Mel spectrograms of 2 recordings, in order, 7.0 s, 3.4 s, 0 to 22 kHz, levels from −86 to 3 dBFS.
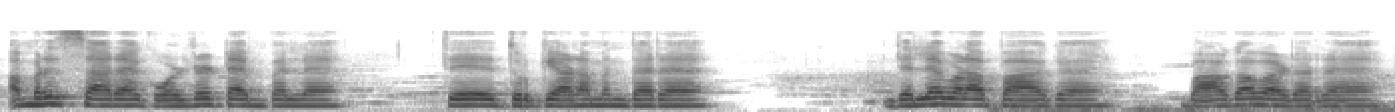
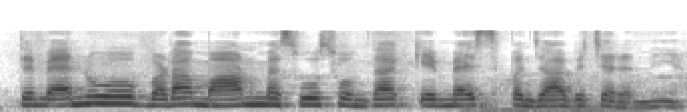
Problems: continuous background conversations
